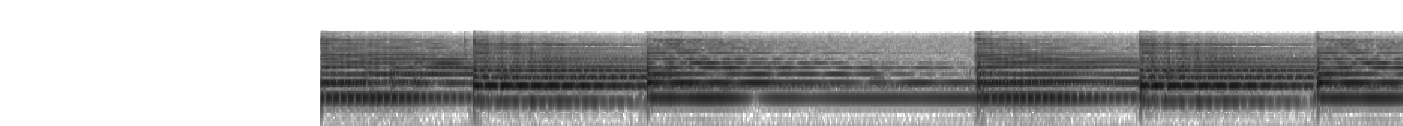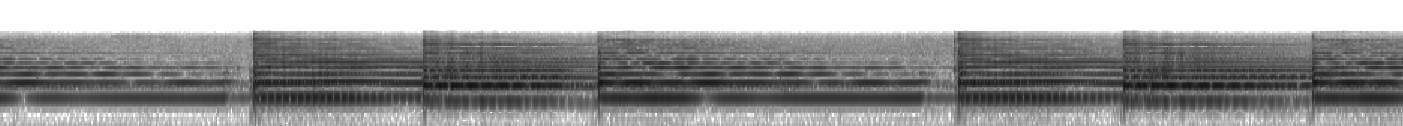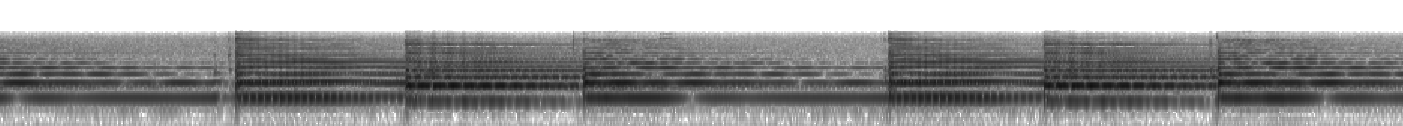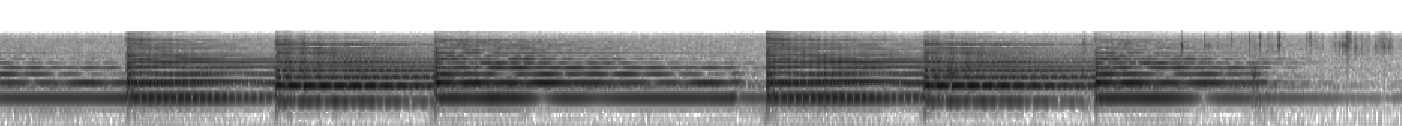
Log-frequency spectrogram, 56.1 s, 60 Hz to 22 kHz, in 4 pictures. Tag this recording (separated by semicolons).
montseny2; old; piano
